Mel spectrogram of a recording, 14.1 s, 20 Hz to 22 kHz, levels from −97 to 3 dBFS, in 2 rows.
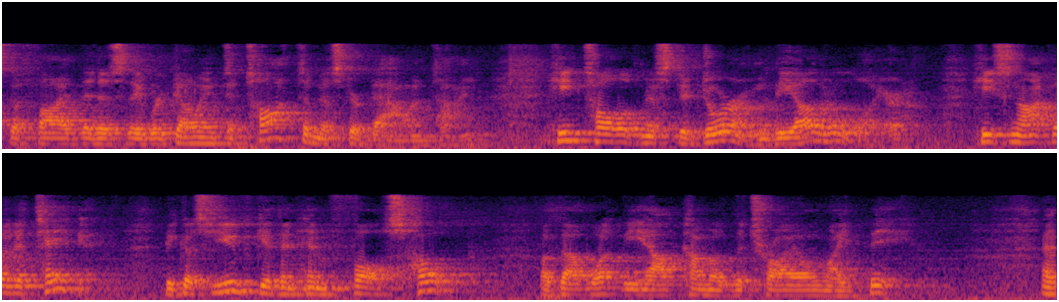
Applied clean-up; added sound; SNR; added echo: none; none; none; none.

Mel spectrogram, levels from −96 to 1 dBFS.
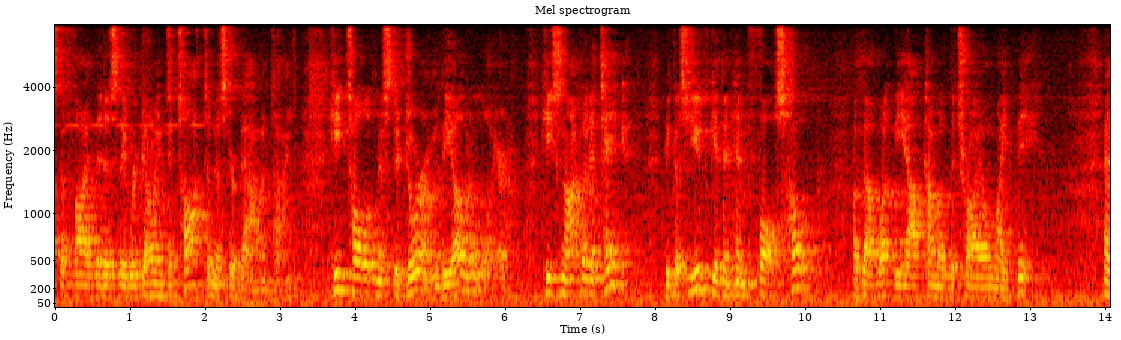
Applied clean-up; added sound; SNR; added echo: none; Bus; 15 dB; none.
